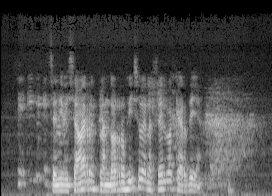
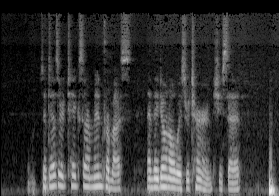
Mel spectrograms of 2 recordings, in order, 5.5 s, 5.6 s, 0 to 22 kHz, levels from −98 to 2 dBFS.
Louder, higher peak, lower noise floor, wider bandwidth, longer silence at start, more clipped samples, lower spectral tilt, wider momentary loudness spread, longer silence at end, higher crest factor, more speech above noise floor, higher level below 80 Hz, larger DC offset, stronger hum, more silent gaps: first, -18 LUFS vs -24 LUFS; about the same, -2 dBFS vs -2 dBFS; second, -42 dBFS vs -66 dBFS; second, 11.5 kHz vs 17 kHz; second, 0.35 s vs 0.55 s; neither; about the same, -8 dB/octave vs -7 dB/octave; first, 17 LU vs 13 LU; first, 0.35 s vs 0.05 s; about the same, 16 dB vs 20 dB; second, 25 dB vs 43 dB; about the same, -46 dBFS vs -42 dBFS; neither; neither; neither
